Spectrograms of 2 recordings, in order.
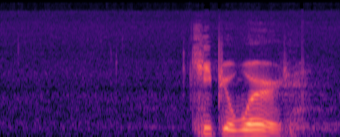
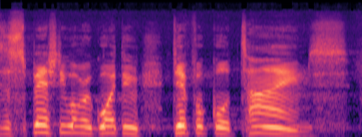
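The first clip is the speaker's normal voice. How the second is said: ordinary delivery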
